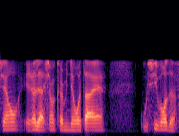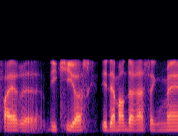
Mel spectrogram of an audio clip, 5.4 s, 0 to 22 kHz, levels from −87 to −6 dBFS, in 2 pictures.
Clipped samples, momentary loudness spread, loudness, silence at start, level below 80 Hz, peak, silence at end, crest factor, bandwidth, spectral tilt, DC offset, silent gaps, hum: under 0.1%; 9 LU; -27 LUFS; 0 s; -86 dBFS; -8 dBFS; 0 s; 20 dB; 3.8 kHz; -7.5 dB/octave; under 0.1%; none; none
